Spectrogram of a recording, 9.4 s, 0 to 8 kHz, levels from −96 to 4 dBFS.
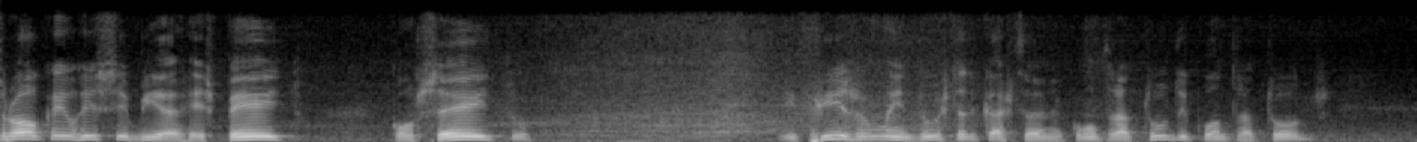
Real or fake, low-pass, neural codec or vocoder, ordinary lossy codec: real; 7.2 kHz; none; none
